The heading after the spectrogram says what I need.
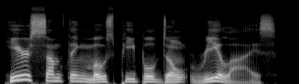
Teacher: slight fall on most people. then rises again on don't realize to signal that something interesting is coming. · Here's something most people don't realize. Starts with a rise. Here's something slight fall on most people. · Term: intonation pattern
